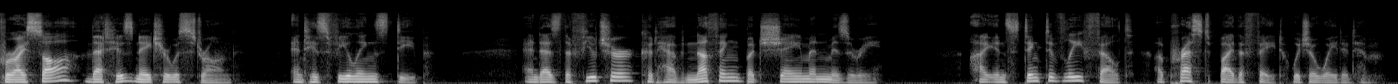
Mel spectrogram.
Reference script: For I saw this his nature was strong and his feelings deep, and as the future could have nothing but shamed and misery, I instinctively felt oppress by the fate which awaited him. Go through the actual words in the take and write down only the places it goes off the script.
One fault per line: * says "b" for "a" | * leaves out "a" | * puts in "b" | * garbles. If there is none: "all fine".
* says "that" for "this"
* says "shame" for "shamed"
* says "oppressed" for "oppress"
